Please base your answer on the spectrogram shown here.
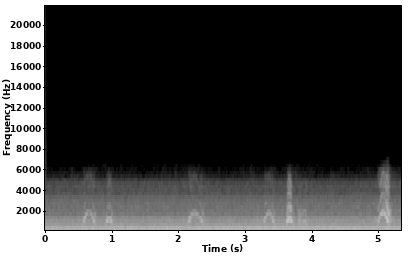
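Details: Royal albatrosses in New Zealand, both parents feeding a chick; soft arched up-and-down notes recur about once a second, some doubled, over constant low wind noise.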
